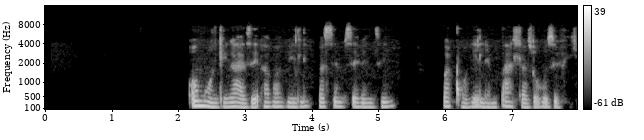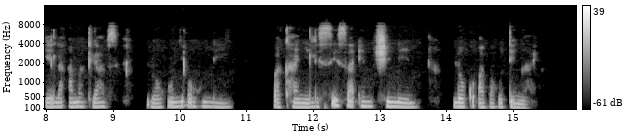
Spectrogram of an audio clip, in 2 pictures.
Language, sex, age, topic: North Ndebele, female, 36-49, health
